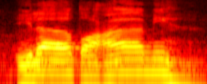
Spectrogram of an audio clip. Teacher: يكون مد الصلة في الوصل لا غير، فإذا وقفنا نقف بالسكون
